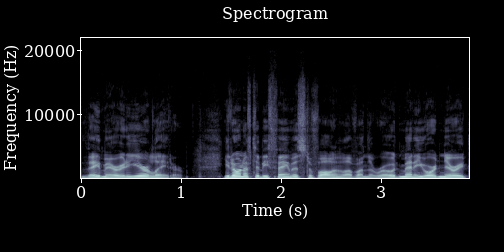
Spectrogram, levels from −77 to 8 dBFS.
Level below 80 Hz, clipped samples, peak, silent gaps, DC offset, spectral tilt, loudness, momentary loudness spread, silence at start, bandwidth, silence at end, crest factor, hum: -48 dBFS; under 0.1%; -2 dBFS; none; under 0.1%; -7 dB/octave; -17 LUFS; 7 LU; 0 s; 15 kHz; 0 s; 16 dB; none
